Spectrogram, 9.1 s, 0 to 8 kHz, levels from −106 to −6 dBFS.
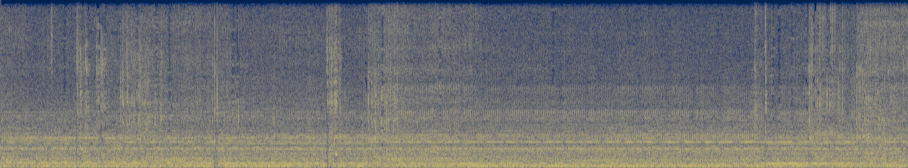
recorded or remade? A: recorded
